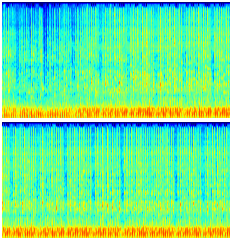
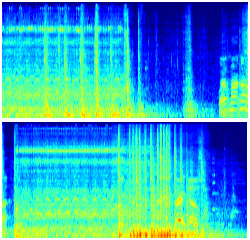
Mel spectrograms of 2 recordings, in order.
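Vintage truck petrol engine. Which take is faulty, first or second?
second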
